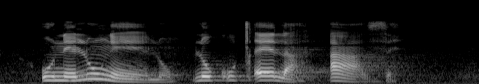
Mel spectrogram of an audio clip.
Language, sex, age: Xhosa, male, 19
